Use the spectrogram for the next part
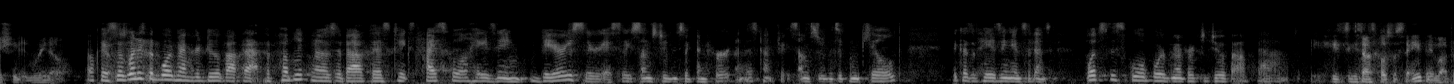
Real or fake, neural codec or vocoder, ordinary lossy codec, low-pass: fake; codec, 16 kHz, 2 kbps, FreqCodec, smaller model; AAC, 32 kbps; 7.2 kHz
